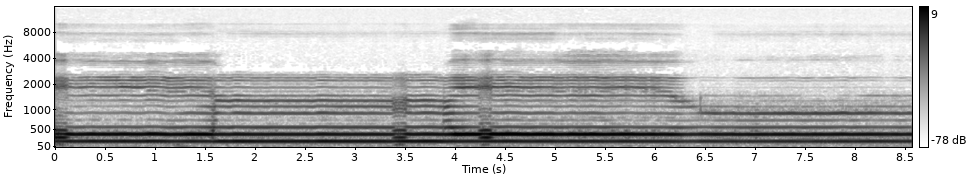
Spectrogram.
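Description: A woman's voice humming one long, steady note at a single low pitch, its tone growing brighter about four seconds in and thinning a little after six seconds, as vocal toning in a light language healing.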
